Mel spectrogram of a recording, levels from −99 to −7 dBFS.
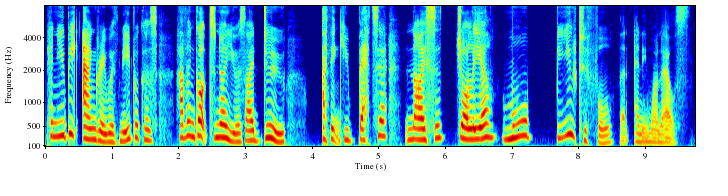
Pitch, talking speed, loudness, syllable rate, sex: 230 Hz, 165 wpm, -20 LUFS, 5.2 syllables/s, female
